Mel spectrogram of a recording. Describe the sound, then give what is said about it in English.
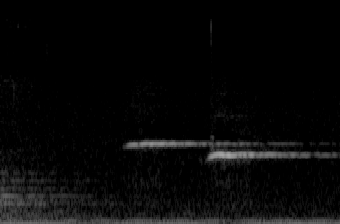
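A person whistles two sustained, steady notes, the second slightly lower, clear over a low background hum, with no talking. “If you're going to do that, can you make your presence known more clearly? Can you whistle?”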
